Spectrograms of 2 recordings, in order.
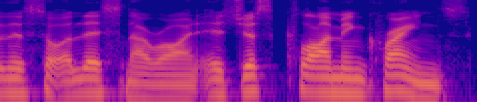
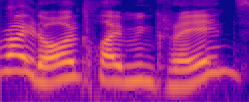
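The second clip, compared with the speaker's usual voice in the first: very high, loud put-on Irish accent; 10 semitones higher, 6 dB louder than usual. Showing the other speaker how they sound: imitating an irish accent. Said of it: "That's how you sound".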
